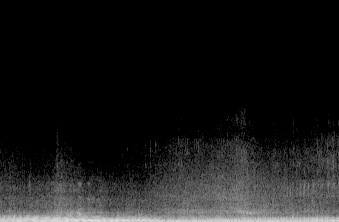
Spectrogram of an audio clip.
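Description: Road traffic passing close by: a motor vehicle's engine goes past, its pitch rising slightly and then holding for the first two or three seconds, over steady traffic noise.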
